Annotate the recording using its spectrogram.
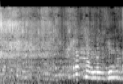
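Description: Faint speech over low background noise in a large hall. A noisy haze fades in the first half-second, and a voice, saying "thank you", comes in during the second half.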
